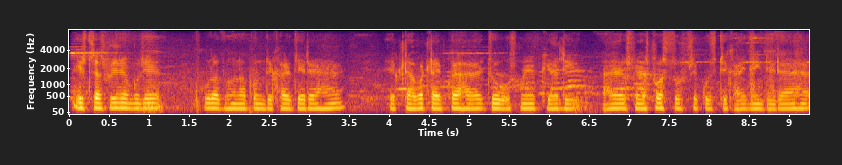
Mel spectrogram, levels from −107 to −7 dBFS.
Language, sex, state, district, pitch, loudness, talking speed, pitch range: Hindi, male, Bihar, Katihar, 130 Hz, -21 LUFS, 180 wpm, 130-140 Hz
